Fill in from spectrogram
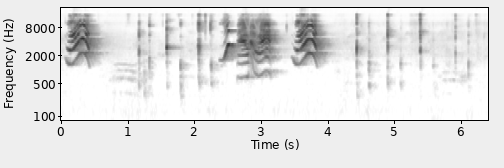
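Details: Indian ringneck parakeet kept indoors, said to talk and say mummy and papa; loud harmonic rising-falling squawked syllables in short bursts, with scattered clicks and small knocks between them.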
